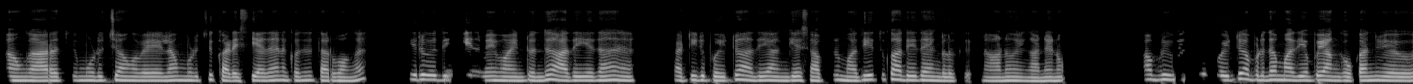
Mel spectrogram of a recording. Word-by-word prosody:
அவங்க 180 0 +2
அரைச்சு 180 +2 -1
முடிச்சு, 185 +1 -2
அவங்க 185 -1 +1
வேலையெல்லாம் 180 +2 +1
முடிச்சு 185 +3 -2
கடைசியா 180 +2 0
தான் 195 +2 +1
எனக்கு 190 -1 -2
வந்து 190 +2 -1
தருவாங்க. 175 0 +1 0.6
20 215 -3 +1
இட்லி - - -8
இது 200 - -17
மாரி 190 0 0
வாயின்ட்டு 180 +1 +1
வந்து 180 +5 +1
அதையேதான் 185 +2 +2 0.6
கட்டிகிட்டு 195 +1 -1
போயிட்டு, 180 +3 0
அதையே 185 0 +1
அங்கேயே 180 +1 +1
சாப்பிட்டு, 180 +4 -2
மதியத்துக்கும் 215 +5 +1
அதேதான் 195 -1 +2
எங்களுக்கு, 175 -1 -2 0.2
நானும், 170 +1 +1
எங்க 165 -1 -1
அண்ணனும். 170 +2 0 0.8
அப்டி 225 0 -1
வந்து 485 - -12
போயிட்டு 200 +4 0
அப்டிதான் 205 -1 +1
மதியம் 190 -1 +1
போய் 205 - +3
அங்க 180 -1 -1
உட்காந்து 185 +2 +2 0.2
அ - - +2
185 Hz, 160 wpm, -23 LUFS, 180-200 Hz, 0.8 s, போய்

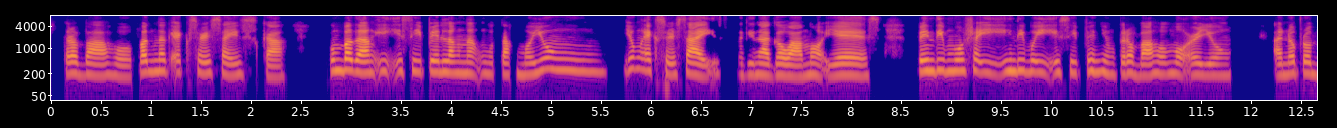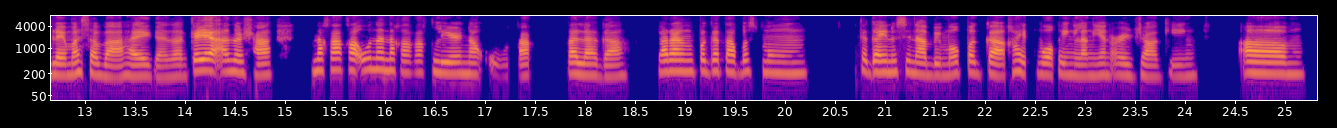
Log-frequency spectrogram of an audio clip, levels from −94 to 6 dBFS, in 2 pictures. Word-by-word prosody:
trabaho, 185 -4 0
'pag 220 +1 +3
nag-exercise 210 -4 -2
ka, 165 -1 +1 0.5
kumbaga 240 -3 +6
ang - - -11
iisipin 230 -1 -4
lang 215 -1 +1
ng 205 0 -3
utak 200 0 -3
mo 195 0 -7
yung 265 +6 -2 0.7
yung 275 0 -5
exercise 205 -4 +3 0.2
na - - -12
ginagawa 190 -3 +3
mo, 185 -1 -2
yes. 185 -1 +1 0.4
Na - - +4
hindi 245 +1 +2
mo 240 +1 -1
siya, 245 0 -1
hindi 220 +4 -3
mo 235 - -5
iisipin 225 +2 -5
yung - - -14
trabaho 200 -1 +1
mo 200 -3 -3
or - - -2
yung 185 -1 -4 0.5
ano 190 +2 0
problema 195 -1 +1
sa 205 - -2
bahay, 175 +1 +1
gano'n. 165 +1 -4
Kaya 240 +2 +9
ano 230 -1 +1
siya 190 -2 +1 0.4
nakaka 250 0 +3
una 265 0 +1
nakaka-clear 220 -3 -2
ng 200 -1 -1
utak 175 +1 -3 0.4
talaga. 185 -3 0 0.3
Parang 235 +1 +4
pagkatapos 230 -1 -2
mong 210 -1 -8 0.5
kagaya 225 -2 +2
nung 225 - -5
sinabi 195 -5 +1
mo 195 +2 -2
pagka 200 -4 +3
kahit 230 -3 -4
walking 195 0 -2
lang 180 0 -1
yan 190 0 -3
or 190 -1 -3
jogging, 175 0 -6 0.5
um, 205 -2 +3
205 Hz, 140 wpm, -24 LUFS, 185-230 Hz, 0.7 s, Kaya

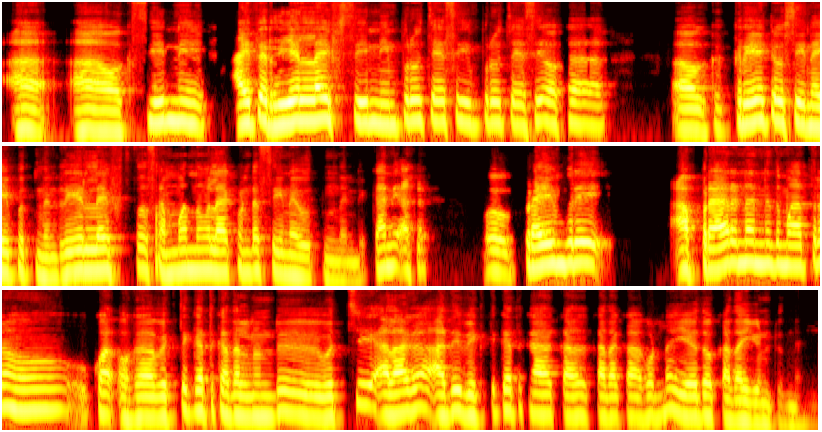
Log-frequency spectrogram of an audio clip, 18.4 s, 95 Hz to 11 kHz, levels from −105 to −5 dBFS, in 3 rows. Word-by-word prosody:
ఆ! - - +3 0.4
ఆ! - - +3 0.2
ఒక 135 +1 -6
సీన్‌ని 195 0 +3 0.4
అయితే, 185 +4 +5
రియల్ 200 +2 +9
లైఫ్ 210 0 +4
సీన్‌ని 190 -2 +2
ఇంప్రూవ్ 200 +3 0
చేసి 195 +1 -2
ఇంప్రూవ్ 185 +2 -3
చేసి 175 +4 -4
ఒకా 185 +1 -4 0.8
ఆహ్, 150 - +5
ఒక 145 +3 -10
క్రియేటివ్ 195 +2 +4
సీనయిపోతుందండి. 150 -7 -1
రియల్ 165 +1 +2
లైఫ్‌తో 170 +1 -4
సంబంధం 165 +3 -1
లేకుండా 155 +1 -2
సీనవుతుందండి. 125 -8 -6
కానీ 180 +2 -1
అక్క 165 - -10 0.5
ఒ - - +1 0.2
ప్రైమరీ 205 +3 +5 0.7
ఆ - - +8
ప్రేరననేది 205 +3 +3
మాత్రం 205 +3 0 0.6
కొ - - +2 0.2
ఒక 140 - -7 0.2
వ్యక్తిగత 180 +4 -3
కథల 160 -2 0
నుండి 155 +4 -3 0.3
వచ్చి, 155 +9 -8 0.2
అలాగా 175 +5 +3
అది 180 +4 0
వ్యక్తిగత 170 +5 -5
క - - +1 0.5
కథ 150 0 -1
కాకుండా 155 +5 -5 0.2
ఏదో 155 +1 -1
కథైయుంటుందండి. 115 -6 -6
170 Hz, 140 wpm, -23 LUFS, 150-190 Hz, 0.8 s, రియల్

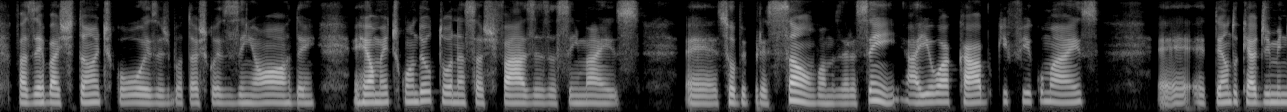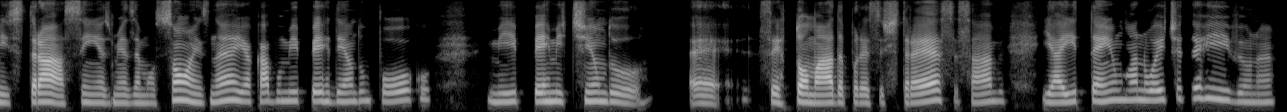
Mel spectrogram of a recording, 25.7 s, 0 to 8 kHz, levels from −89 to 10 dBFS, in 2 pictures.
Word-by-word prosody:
fazer 175 0 +2
bastante 175 +1 0
coisas, 165 -1 -3
botar 165 0 -6
as 165 - -2
coisas 160 -1 -7
em 165 -1 -5
ordem, 165 0 +1 0.4
e - - -5
realmente 180 +1 +2
quando 190 0 -2
eu 210 +1 +1
tô 185 -3 -2
nessas 170 -2 -3
fases, 160 -1 +3
assim, 160 +1 -4
mais, 160 - -1 0.5
eh, 155 -1 -2
sob 170 +2 -2
pressão, 165 +3 +5
vamos 160 -1 -6
dizer 155 0 -7
assim, 180 +3 +1
aí 175 -1 +1
eu 180 +1 +1
acabo 180 -1 +4
que 195 - -9
fico 195 +1 -9
mais, 185 0 0 0.6
eh 165 +1 -5
eh, - - -13
tendo 180 +2 0
que 175 - -1
administrar, 180 +1 +4
assim, 175 +3 -2
as 160 - -7
minhas 170 -1 -7
emoções, 170 +3 +1
né, 210 +4 +1
e 200 - -1
acabo 195 +1 0
me 205 0 -4
perdendo 195 0 -2
um 210 - -9
pouco, 210 +4 -5 0.5
me 190 0 -4
permitindo, 195 -3 -1 0.5
eh, 160 -2 -2 0.4
ser 175 -4 -3
tomada 175 -2 +5
por 170 - -8
esse 165 0 -5
estresse, 185 +7 +2
sabe. 190 +4 -2 0.4
E 185 - -2
aí 175 +2 +2
tenho 200 +1 0
uma 225 0 -2
noite 225 +2 -2
terrível, 240 -7 -4
né? 180 +1 -9
180 Hz, 140 wpm, -24 LUFS, 165-195 Hz, 0.6 s, pressão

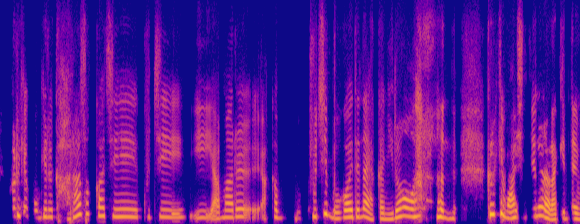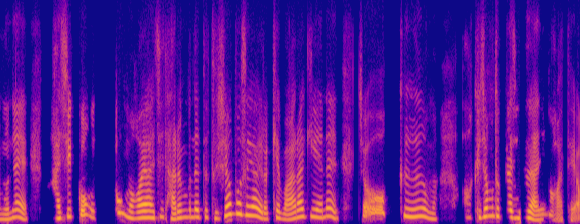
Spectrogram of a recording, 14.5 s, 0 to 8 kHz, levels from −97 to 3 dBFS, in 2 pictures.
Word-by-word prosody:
그렇게 300 0 -1
'고기를 260 +2 -3
갈아서까지 280 -5 -2
굳이 260 0 -6
이 250 -3 -8
야마를 255 - 0
약간 255 -3 -6
뭐 210 +1 -19
굳이 280 +7 +1
먹어야 250 +2 +3
되나.' 265 -1 +2
약간 195 +1 -3
이런 250 +8 +2 1.0
그렇게 360 +1 +5
맛있지는 245 +6 +1
않았기 185 +5 +2
때문에 200 +3 0 0.3
다시 220 +6 +1
꼭 230 -1 0 0.2
꼭 410 -5 +1
먹어야지 235 +3 +4
다른 235 0 -1
분한테 255 0 0
"드셔보세요." 325 - +3
이렇게 215 +1 0
말하기에는 255 +6 +1 0.2
쪼끔 275 -5 0
어 205 +5 -15
그 - - -5
정도까지는 255 -6 +2
아닌 175 +2 -2
것 - - -7
같아요. - - -6
255 Hz, 350 characters per minute, -22 LUFS, 225-280 Hz, 1.0 s, 그렇게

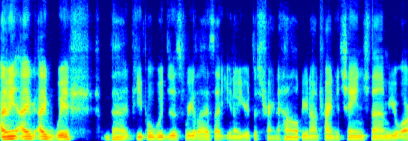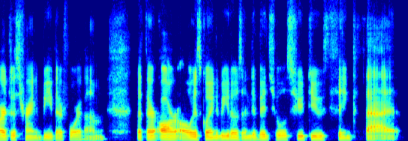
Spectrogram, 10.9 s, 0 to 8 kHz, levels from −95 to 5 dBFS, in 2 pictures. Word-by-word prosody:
I 125 - +11
mean, 145 +2 +11
I 135 0 +7
I 135 +4 +7
wish 120 +2 +2 0.2
that 125 0 -2
people 120 0 -1
would 120 -1 0
just 110 -1 -3
realize 105 0 -2
that, 105 - -3
you 105 - -8
know, 100 - -5
you're 100 +1 -5
just - - -11
trying 100 0 -6
to - - -7
help, 120 -2 -1
you're 105 - -2
not 100 -1 -4
trying 100 -1 0
to - - -6
change 105 0 -1
them, 105 -1 -1
you 105 0 -2
are 105 +1 +4
just 105 0 -5
trying 100 0 -3
to - - -13
be 95 0 -6
there 100 +1 -4
for 105 0 -4
them, - - -11 0.4
but - - -2
there 105 0 +1
are 105 0 +5
always 100 0 +1
going 100 -1 +1
to - - -4
be 100 0 -2
those 100 -1 -2
individuals 100 +1 -5
who 105 - -2
do 100 0 -3 0.2
think 95 0 -5
that - - +1
105 Hz, 255 wpm, -25 LUFS, 100-110 Hz, 0.4 s, I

